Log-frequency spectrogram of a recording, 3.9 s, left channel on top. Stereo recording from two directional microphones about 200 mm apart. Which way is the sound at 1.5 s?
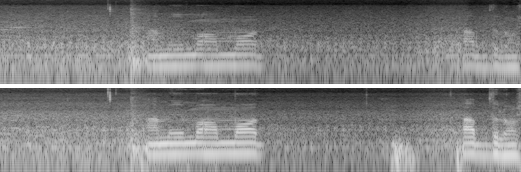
20° right (ahead or behind).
